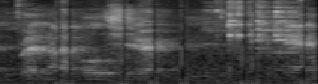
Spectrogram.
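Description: Glassware clinking while a man talks.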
